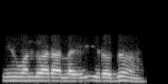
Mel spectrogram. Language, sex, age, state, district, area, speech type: Kannada, male, 18-30, Karnataka, Gadag, rural, conversation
